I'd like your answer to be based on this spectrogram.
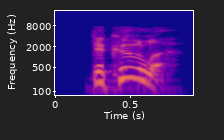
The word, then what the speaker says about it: Dacula: Dacula. – Dacula. Spelled like Dracula without the R, so I thought Dacula. It is.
